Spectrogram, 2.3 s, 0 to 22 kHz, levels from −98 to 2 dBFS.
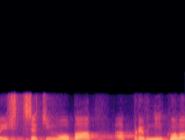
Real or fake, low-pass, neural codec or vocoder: fake; 7.2 kHz; codec, 16 kHz, 0.5 kbps, X-Codec, HuBERT features, trained on general audio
